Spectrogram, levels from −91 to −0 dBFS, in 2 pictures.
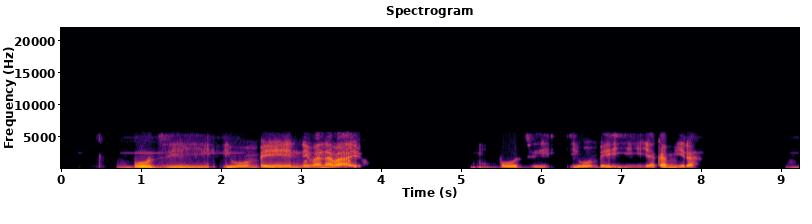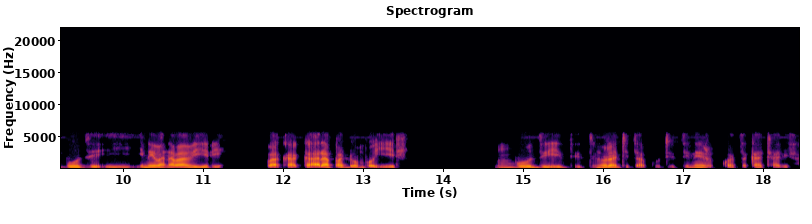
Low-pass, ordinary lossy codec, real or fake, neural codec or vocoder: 5.4 kHz; Opus, 16 kbps; real; none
